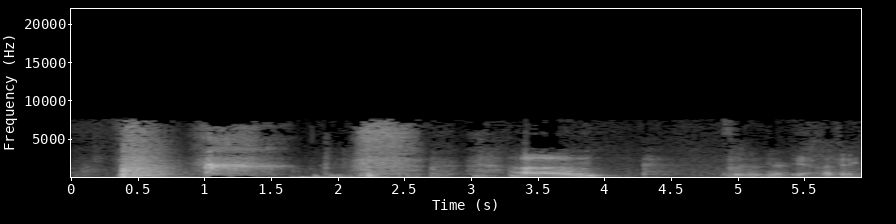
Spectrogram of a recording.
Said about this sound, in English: Don't slam the door.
